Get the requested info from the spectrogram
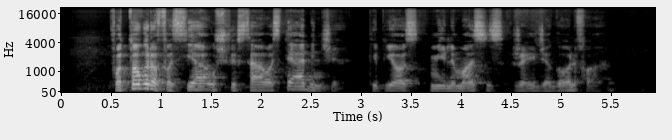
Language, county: Lithuanian, Vilnius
